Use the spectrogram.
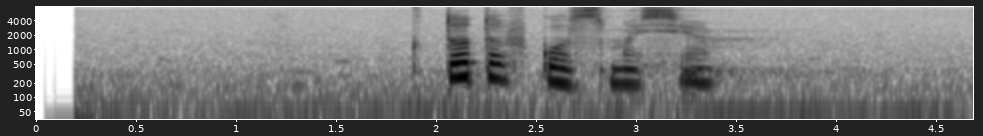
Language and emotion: Russian, sad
